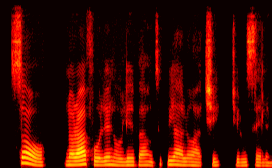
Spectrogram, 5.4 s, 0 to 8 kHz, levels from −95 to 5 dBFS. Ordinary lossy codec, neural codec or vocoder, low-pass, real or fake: none; codec, 16 kHz, 6 kbps, DAC; none; fake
